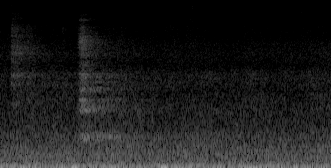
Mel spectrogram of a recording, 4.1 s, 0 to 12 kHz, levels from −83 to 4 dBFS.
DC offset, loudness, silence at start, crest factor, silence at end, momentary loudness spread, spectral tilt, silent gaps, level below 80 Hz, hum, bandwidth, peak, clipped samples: under 0.1%; -47 LUFS; 0 s; 14 dB; 0 s; 4 LU; -6 dB/octave; none; -46 dBFS; none; 11 kHz; -28 dBFS; under 0.1%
